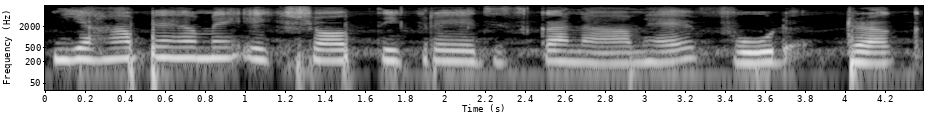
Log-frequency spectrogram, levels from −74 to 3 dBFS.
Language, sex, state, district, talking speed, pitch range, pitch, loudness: Hindi, female, Gujarat, Gandhinagar, 190 wpm, 195-240 Hz, 215 Hz, -16 LUFS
